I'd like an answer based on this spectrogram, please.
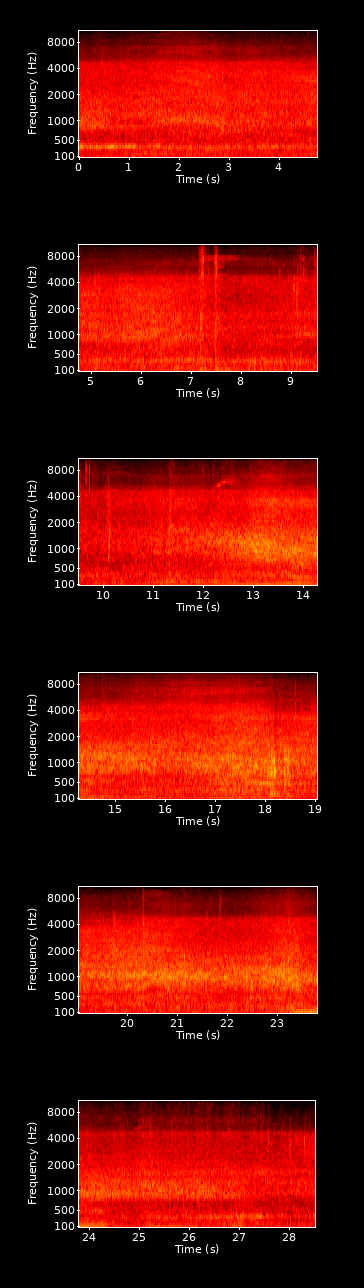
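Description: Wind rumbling on the microphone during a bicycle ride, over a steady rush of road noise, with heavier gusts about halfway through and again near the end.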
